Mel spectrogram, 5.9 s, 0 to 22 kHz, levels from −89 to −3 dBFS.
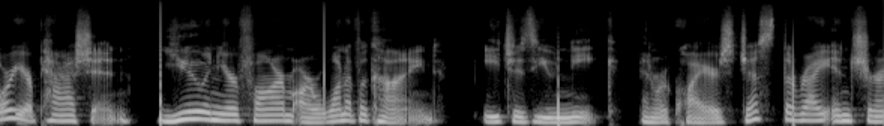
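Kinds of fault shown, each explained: Loud pop: A brief voltage step or spike, likely from a switch, plug contact, static discharge or driver glitch, enters the signal chain and is shaped into a short pulse. Four single sharp pops, each roughly 20 ms long, land on the speech at 1.08, 2.17, 3.73 and 5.29 s, the first just after "your passion". The first two stand around 15 dB above the speech, the last two around 20 dB, with the speech continuing underneath.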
